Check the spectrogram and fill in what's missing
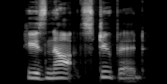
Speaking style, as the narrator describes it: he snarls

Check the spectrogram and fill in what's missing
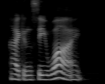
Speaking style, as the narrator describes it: Celestino mumbles to himself

